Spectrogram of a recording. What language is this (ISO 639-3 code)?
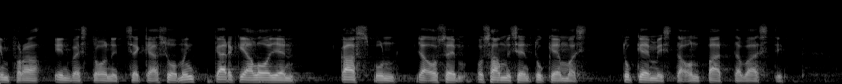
fin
